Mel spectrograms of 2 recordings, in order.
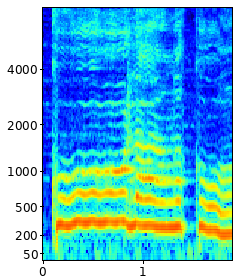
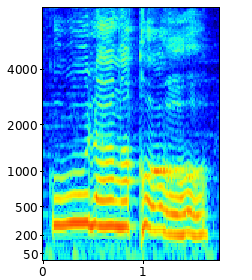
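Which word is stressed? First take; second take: kulang; ako. First: The word kulang is louder and stressed. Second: The word ako is louder and stressed. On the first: The speaker calls it right. "mas mas okay na bigyan mo ng diin yung word na kulang" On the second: The speaker calls it wrong. "laging lumalakas yung part na ako"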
